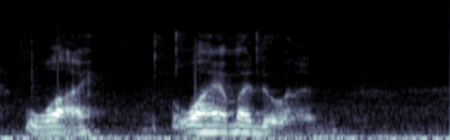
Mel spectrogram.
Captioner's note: pen clicking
